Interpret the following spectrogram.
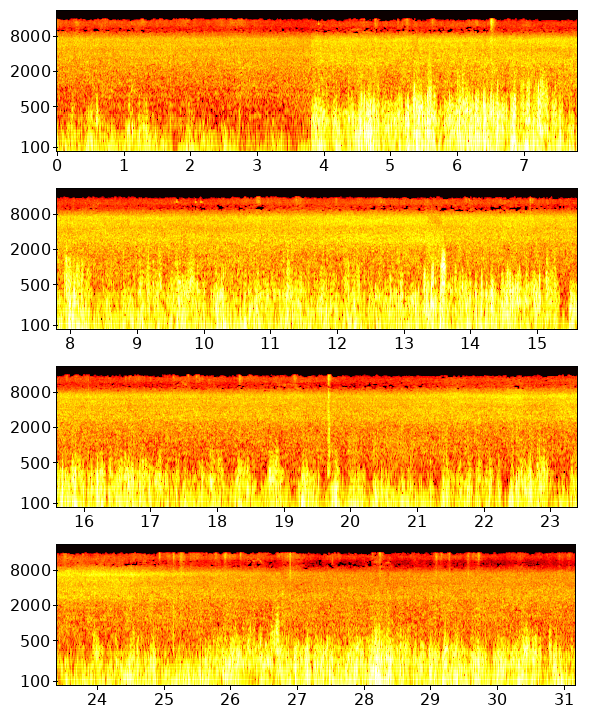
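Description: Wind buffeting the microphone in irregular gusts, a low rumble that grows stronger about four seconds in.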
